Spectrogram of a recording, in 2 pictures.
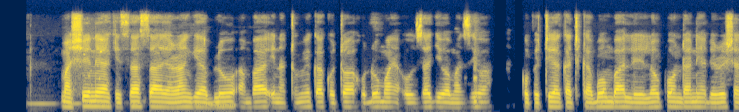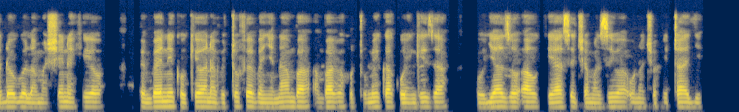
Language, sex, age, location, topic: Swahili, male, 25-35, Dar es Salaam, finance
